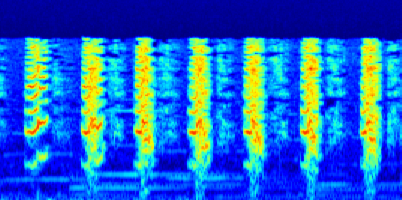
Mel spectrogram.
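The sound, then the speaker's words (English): Seven slow, evenly spaced gobbler yelps played on a wooden turkey box call by bringing the lid across the call, each note raspy and drawn out, loud with no talking. “to kill fall gobblers, you need to learn to gobbler yelp. We'll do the first one on the box calls.”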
